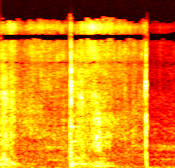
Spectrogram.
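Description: Squid stir fry sizzling in a hot pan as a cornstarch slurry goes in, with a wooden spatula stirring: a burst of sizzle at the start, a sharp knock of the spatula a little under a second in, and another click near the end.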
